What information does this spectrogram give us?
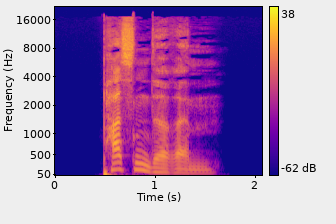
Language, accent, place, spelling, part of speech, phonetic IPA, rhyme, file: German, Germany, Berlin, passenderem, adjective, [ˈpasn̩dəʁəm], -asn̩dəʁəm, De-passenderem.ogg
- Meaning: strong dative masculine/neuter singular comparative degree of passend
